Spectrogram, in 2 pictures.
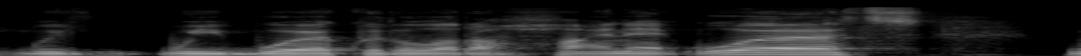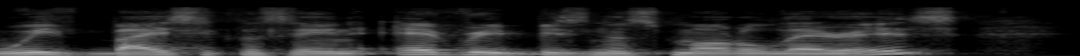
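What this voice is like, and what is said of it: Australian accent. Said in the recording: “we live in Australia, as you can maybe tell from my accent.”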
